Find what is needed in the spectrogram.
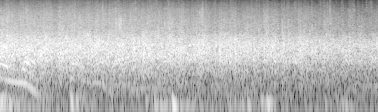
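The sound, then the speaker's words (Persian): A crowd applauding together during a Persian verse recitation, with dense, continuous clapping at a steady, loud level and a faint voice briefly beneath it at the start. “دست بزن، ماشاءالله”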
